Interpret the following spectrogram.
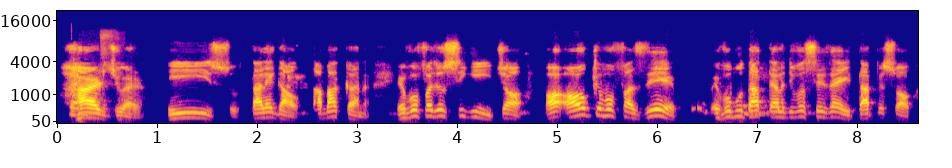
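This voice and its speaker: A man from Brazil teaching a class over a video call, patient and repetitive, stretching words out slowly to demonstrate them. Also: mid-range voice, lively intonation, husky, no echo. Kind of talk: online class pronunciation lesson. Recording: dull, muffled sound, dry.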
